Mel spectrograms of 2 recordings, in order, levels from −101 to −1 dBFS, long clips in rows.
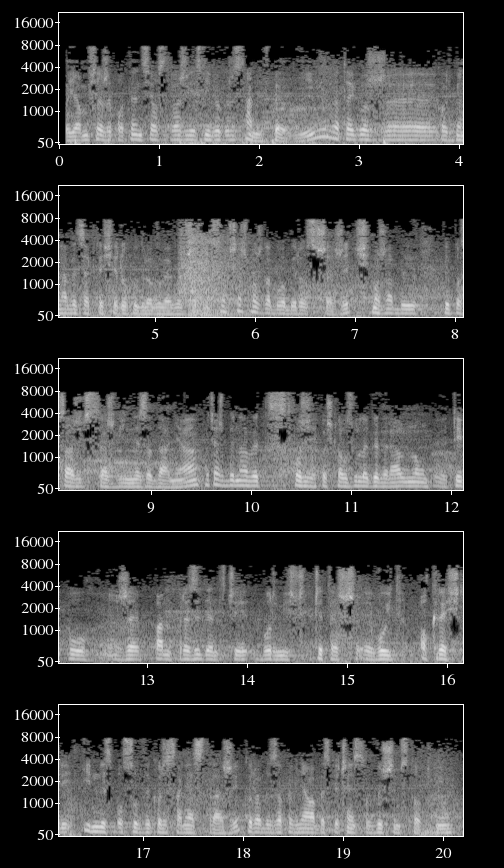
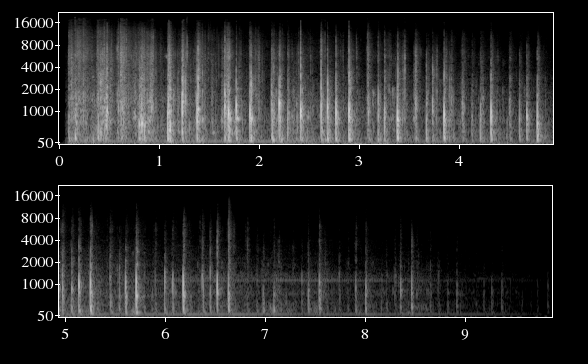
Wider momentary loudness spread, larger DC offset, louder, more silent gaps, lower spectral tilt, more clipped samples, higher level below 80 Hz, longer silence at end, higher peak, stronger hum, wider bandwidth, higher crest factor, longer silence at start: second, 4 LU vs 14 LU; neither; first, -23 LUFS vs -30 LUFS; neither; about the same, -4.5 dB/octave vs -4.5 dB/octave; neither; first, -42 dBFS vs -64 dBFS; second, 0 s vs 3.2 s; about the same, -4 dBFS vs -4 dBFS; neither; second, 8 kHz vs 17 kHz; second, 18 dB vs 28 dB; about the same, 0.1 s vs 0.1 s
